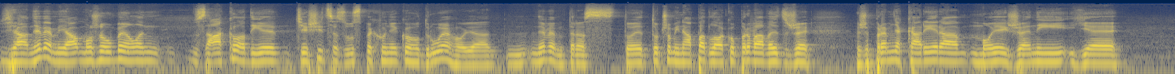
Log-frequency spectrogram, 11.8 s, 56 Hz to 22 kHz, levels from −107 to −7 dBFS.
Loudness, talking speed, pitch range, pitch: -19 LUFS, 175 wpm, 140-165 Hz, 155 Hz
